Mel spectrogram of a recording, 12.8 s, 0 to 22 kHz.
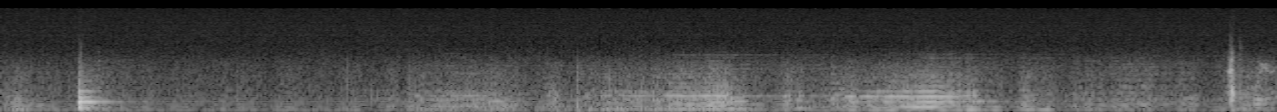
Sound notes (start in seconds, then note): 0.8 clang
